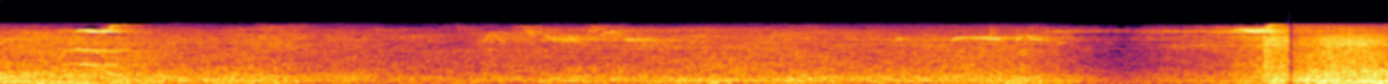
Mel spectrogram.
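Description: Faint outdoor ambience with a few short, high bird chirps scattered through it, one about half a second in and others near the middle and the end.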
